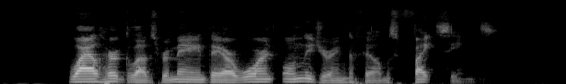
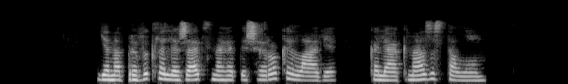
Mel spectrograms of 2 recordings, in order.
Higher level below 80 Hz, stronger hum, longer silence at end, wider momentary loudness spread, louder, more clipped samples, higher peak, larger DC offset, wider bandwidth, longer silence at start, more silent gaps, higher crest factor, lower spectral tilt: first, -52 dBFS vs -62 dBFS; neither; about the same, 0.75 s vs 0.8 s; first, 17 LU vs 12 LU; second, -27 LUFS vs -17 LUFS; neither; second, -8 dBFS vs -2 dBFS; neither; first, 15 kHz vs 8.2 kHz; second, 0.7 s vs 1 s; second, none vs 3.58-3.70 s; first, 22 dB vs 16 dB; first, -6 dB/octave vs -4.5 dB/octave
